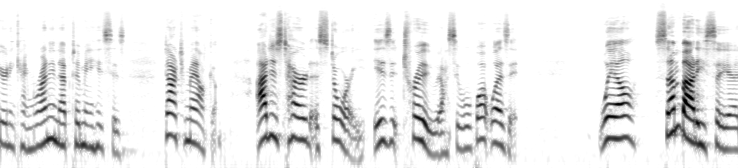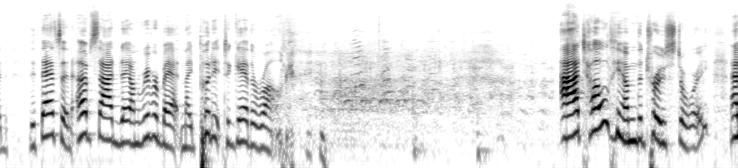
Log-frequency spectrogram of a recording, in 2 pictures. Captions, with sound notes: and he came running up to me and he says, "Dr. Malcolm, I just heard a story. Is it true?" And I said, "Well, what was it?" "Well, somebody said that that's an upside down Riverbat and they put it together wrong." (audience laughing) I told him the true story.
